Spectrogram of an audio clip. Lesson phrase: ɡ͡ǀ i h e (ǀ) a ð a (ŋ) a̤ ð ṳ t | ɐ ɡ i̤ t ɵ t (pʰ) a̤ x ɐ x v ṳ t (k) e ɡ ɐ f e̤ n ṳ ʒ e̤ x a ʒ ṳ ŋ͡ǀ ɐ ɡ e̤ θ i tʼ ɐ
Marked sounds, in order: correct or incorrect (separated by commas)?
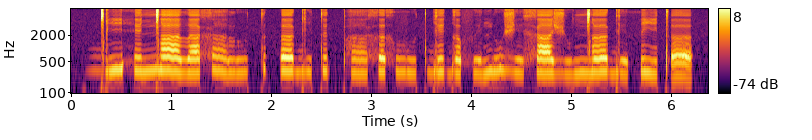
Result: incorrect, incorrect, correct, incorrect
